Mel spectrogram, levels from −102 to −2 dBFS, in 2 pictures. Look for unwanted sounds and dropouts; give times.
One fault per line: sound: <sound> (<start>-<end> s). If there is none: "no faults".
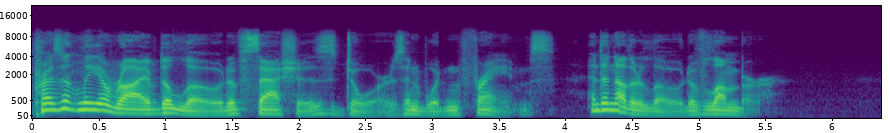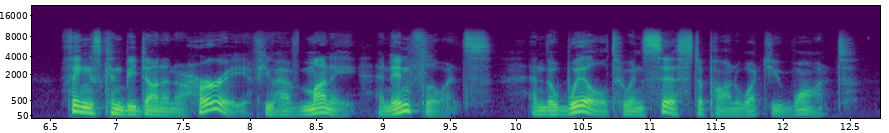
no faults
